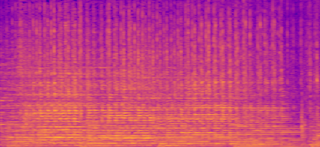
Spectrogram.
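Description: Plucked-string orchestra of mandolins and guitars playing a rhythmic passage together, with a double bass underneath.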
